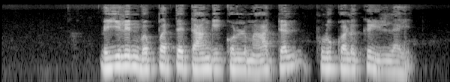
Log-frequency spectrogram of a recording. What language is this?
Tamil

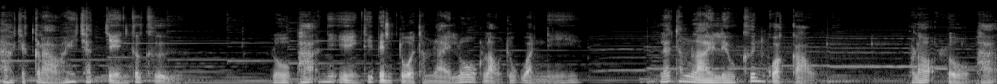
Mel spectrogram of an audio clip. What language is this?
Thai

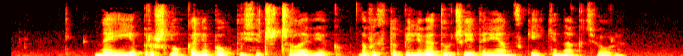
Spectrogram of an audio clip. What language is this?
Belarusian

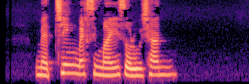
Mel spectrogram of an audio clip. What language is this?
Thai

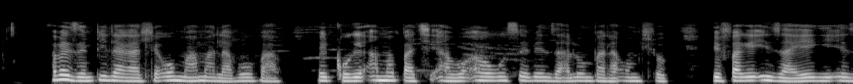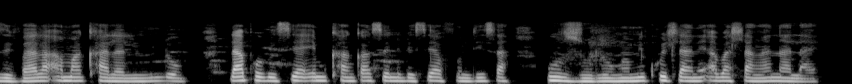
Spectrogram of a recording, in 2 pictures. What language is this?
North Ndebele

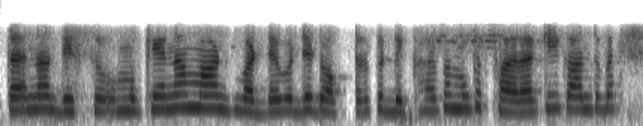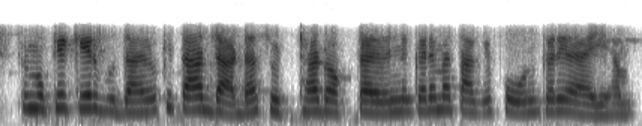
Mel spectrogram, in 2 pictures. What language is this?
Sindhi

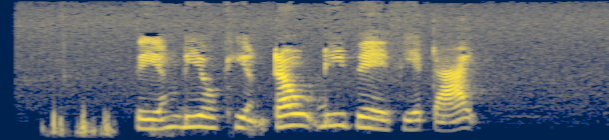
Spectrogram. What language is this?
Vietnamese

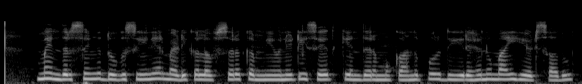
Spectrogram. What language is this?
Punjabi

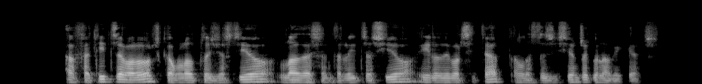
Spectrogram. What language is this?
Catalan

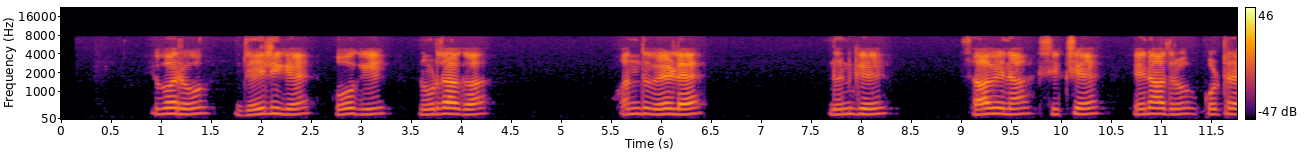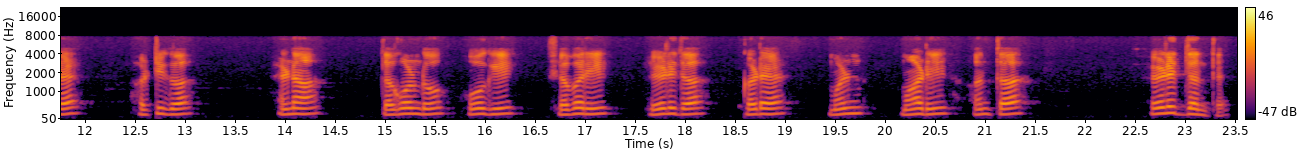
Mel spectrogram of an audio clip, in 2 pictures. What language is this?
Kannada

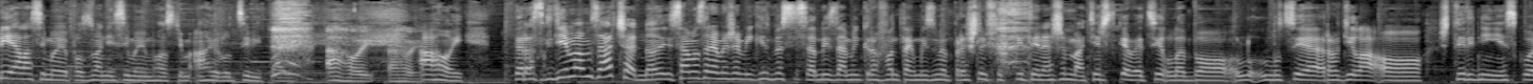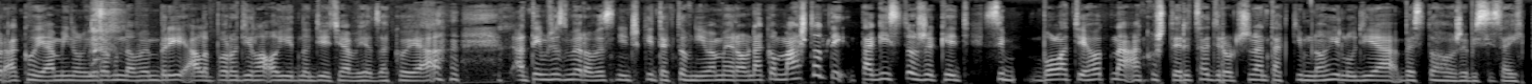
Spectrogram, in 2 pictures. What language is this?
Slovak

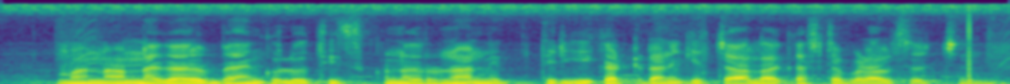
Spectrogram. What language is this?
Telugu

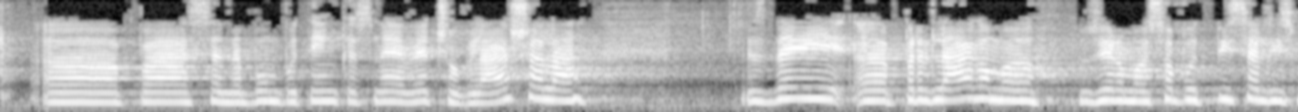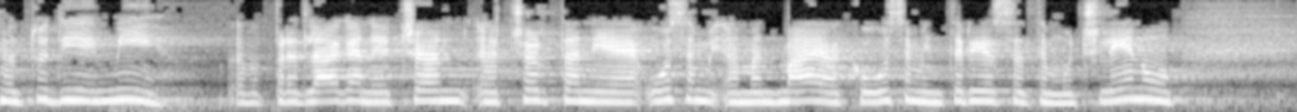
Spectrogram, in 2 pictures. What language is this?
Slovenian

